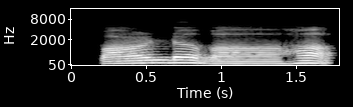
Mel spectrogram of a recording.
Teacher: বিসর্গের আগে ধরুন আকার দিয়ে বিসর্গ আছে, তাহলে উচ্চারণ কি হয়ে যাবে, বিসর্গটা হা উচ্চারণ হয়ে যাবে। যদি ইকার থাকে তাহলে বিসর্গও হয়ে যাবে হি, হয় রস্য ইকার।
